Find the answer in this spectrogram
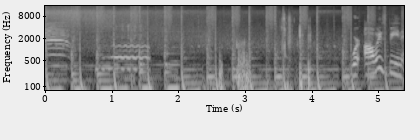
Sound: goats bleating

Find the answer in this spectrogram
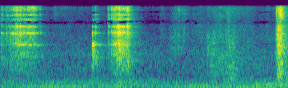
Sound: scraping

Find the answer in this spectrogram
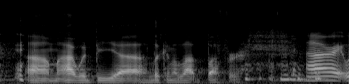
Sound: laughter

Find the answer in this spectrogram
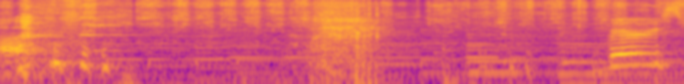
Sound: both laugh

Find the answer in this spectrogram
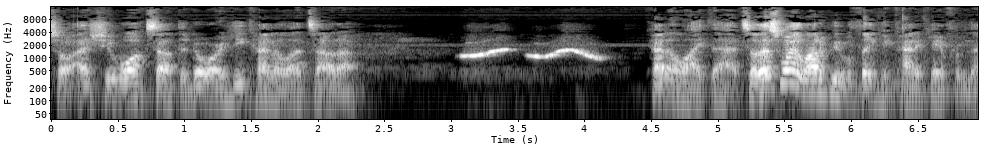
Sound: wolf Whistling sound

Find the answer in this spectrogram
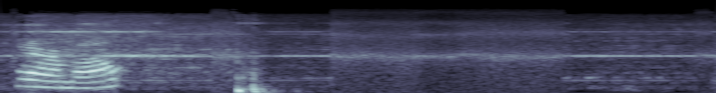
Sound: mixer whirring

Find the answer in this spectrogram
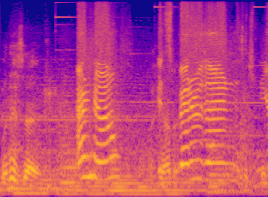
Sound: none

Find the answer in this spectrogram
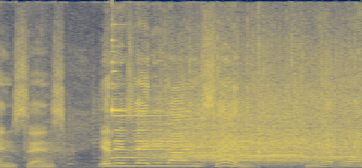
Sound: audience applauding

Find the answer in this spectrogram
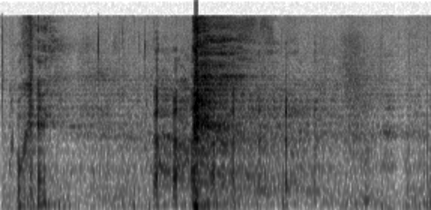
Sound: laughter

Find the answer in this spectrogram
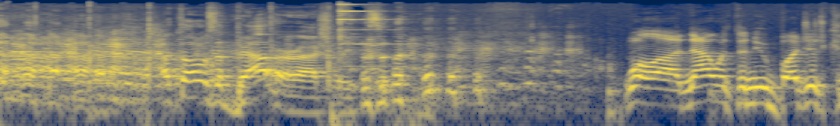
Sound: bell rings

